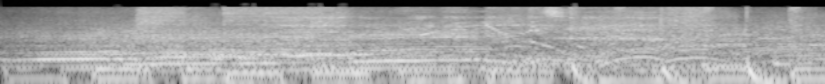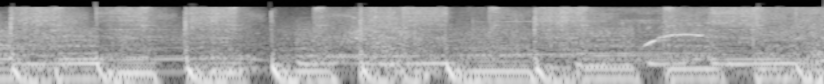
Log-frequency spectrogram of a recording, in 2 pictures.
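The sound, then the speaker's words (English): A racing car roars off down an open, empty road, with a loud, steady engine roar, stepped shifts in the engine note and bursts of squealing tires throughout. “Maggie roars out of the ground in Tripp's racing car and down the open, empty road ahead of her.”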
